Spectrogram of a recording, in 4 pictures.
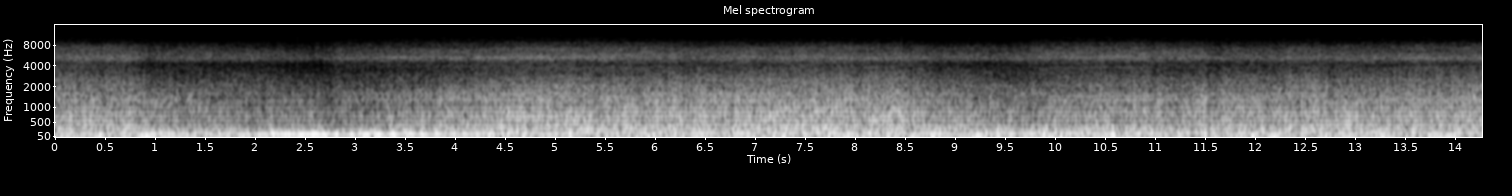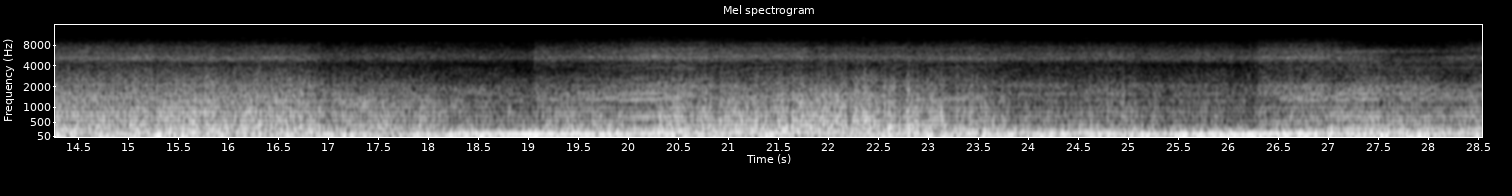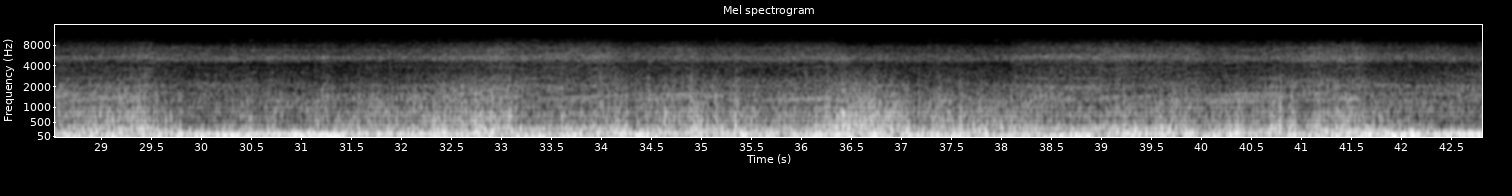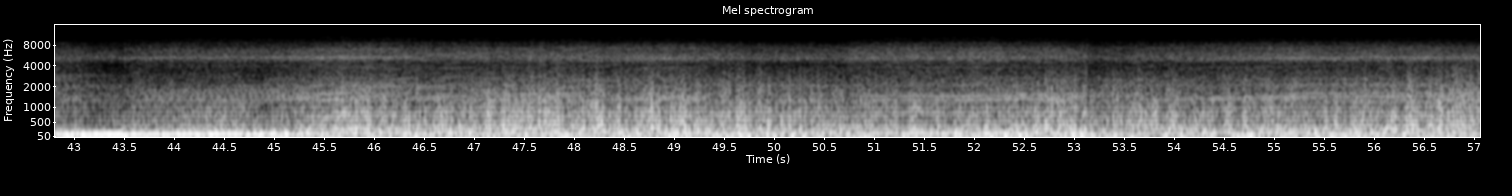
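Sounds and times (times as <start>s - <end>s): kart engine revving: 0.0s - 57.0s
wind buffeting microphone: 0.0s - 57.0s.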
